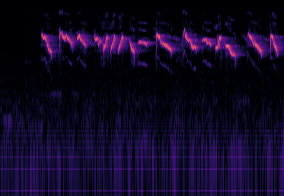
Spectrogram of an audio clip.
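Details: Pleci, a white-eye, singing gacor as a fighter bird: after a short silence, a nonstop stream of sharp, high, down-curving twitters, about four notes each second, on a quiet background.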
